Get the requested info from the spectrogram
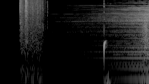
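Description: Logo-intro sound effect: a short, quickly rising blip about one and a half seconds in, over intro music that swells in softly from near silence. A brief noisy swish sounds near the start.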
